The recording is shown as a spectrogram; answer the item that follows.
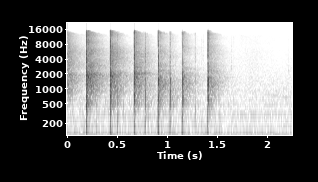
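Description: Audience applauding in steady, even claps, about four a second, that stop about one and a half seconds in.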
